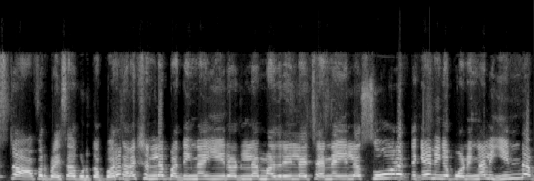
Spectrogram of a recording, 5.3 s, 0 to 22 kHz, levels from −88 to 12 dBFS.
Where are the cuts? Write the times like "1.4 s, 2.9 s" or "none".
1.3 s

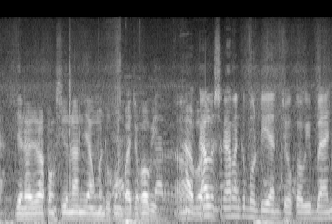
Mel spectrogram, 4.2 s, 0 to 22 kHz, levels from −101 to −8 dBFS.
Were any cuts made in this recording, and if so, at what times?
2.3 s

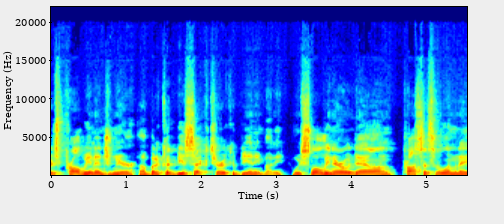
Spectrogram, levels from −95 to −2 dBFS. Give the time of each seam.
3.4 s, 4.6 s

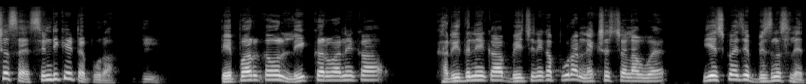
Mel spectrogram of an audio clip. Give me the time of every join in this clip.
none

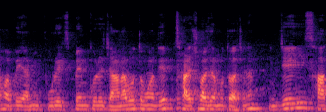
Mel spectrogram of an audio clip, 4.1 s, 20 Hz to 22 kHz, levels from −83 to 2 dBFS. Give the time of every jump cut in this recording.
2.2 s

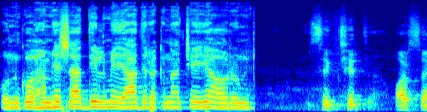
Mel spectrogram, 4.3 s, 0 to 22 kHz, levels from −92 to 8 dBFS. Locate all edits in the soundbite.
2.5 s

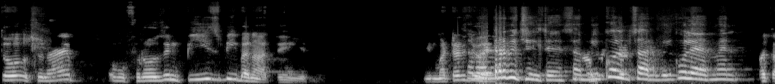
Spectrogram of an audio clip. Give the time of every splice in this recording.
none

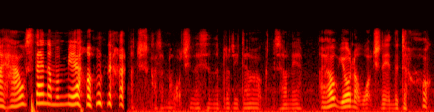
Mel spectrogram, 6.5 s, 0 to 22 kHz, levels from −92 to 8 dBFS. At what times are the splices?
2.0 s

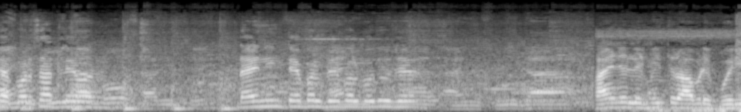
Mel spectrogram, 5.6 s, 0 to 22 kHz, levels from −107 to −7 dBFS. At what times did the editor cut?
4.3 s

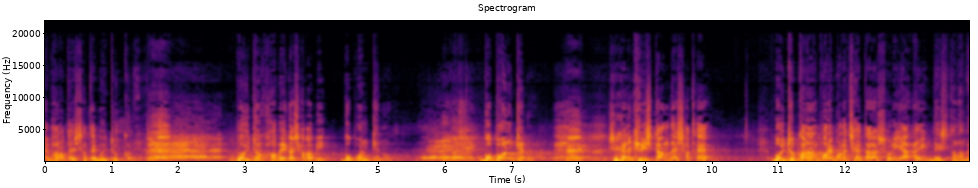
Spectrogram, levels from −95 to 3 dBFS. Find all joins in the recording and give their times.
none

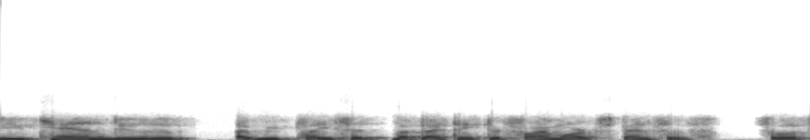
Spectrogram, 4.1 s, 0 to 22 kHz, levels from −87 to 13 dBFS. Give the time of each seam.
none

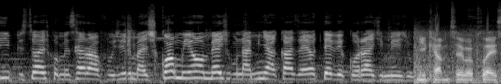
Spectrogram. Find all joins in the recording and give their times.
4.1 s

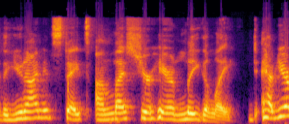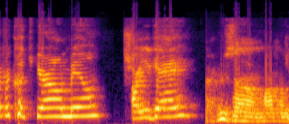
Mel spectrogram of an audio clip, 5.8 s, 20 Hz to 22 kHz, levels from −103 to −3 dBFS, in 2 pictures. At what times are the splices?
2.4 s, 4.0 s, 5.0 s

